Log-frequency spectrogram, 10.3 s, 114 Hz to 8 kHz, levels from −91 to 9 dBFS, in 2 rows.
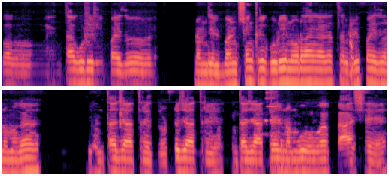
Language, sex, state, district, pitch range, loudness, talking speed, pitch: Kannada, male, Karnataka, Bijapur, 115-130 Hz, -19 LUFS, 140 wpm, 120 Hz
